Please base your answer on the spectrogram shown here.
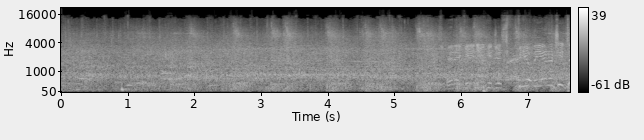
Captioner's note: audience chanting "kushida"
